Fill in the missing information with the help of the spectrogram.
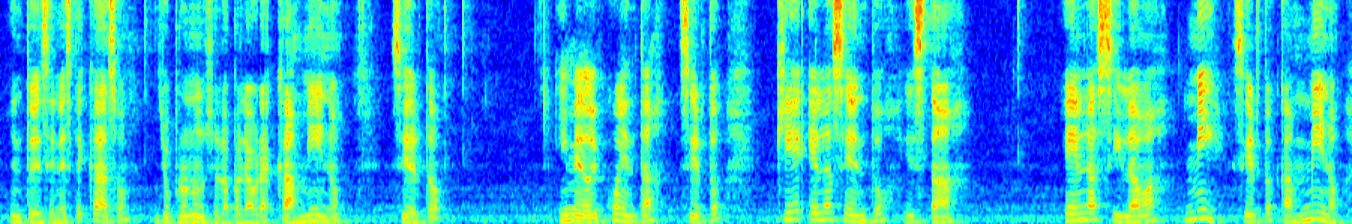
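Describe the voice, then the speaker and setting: Over a faint hiss or hum, a female teacher with a medium-pitched voice explains a lesson using slides. Patient and repetitive, she keeps checking understanding with "¿listo?" and "¿cierto?"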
